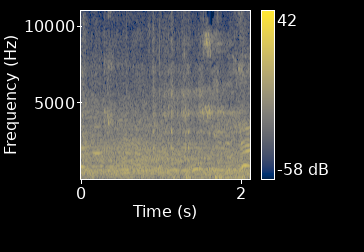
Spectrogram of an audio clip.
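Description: Live basketball game sound in an arena: a basketball dribbled on the hardwood court over steady crowd noise.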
